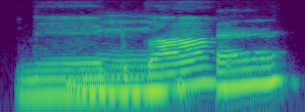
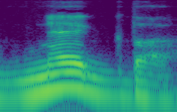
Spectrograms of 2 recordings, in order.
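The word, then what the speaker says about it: נֶגְבָּה: It's silent because there's a short vowel before it and because there's a weak dagesh in the next letter. So negba. Also, when the syllable is stressed, it's always going to be a closed syllable with a silent shva.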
